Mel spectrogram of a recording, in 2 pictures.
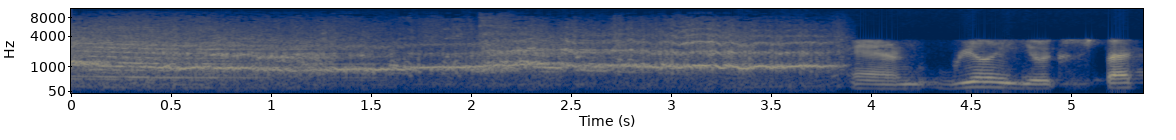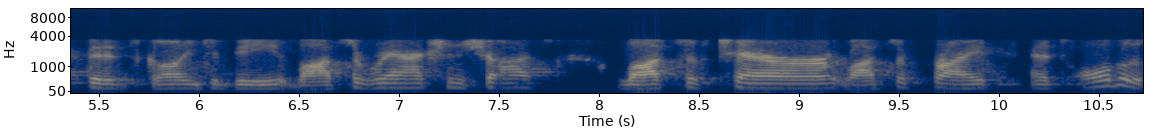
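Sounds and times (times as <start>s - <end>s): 
car engine roar: 0.0s - 4.0s
car tires skidding down a steep highway with hairpin turns: 0.0s - 4.0s
speech: 3.9s - 10.7s.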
